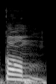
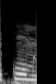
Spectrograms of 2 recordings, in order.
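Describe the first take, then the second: First: कम said short, like "kum"; correct pronunciation. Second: कोम with a long "o", the wrong reading; wrong pronunciation. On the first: Teacher showing students the right reading, कम short. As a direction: say कम with a short, clipped vowel. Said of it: "इसे कोम नहीं पढ़ेंगे". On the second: Teacher warning students off a mistake, कोम with long "o". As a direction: say कोम drawn out on the "o". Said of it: "कोम नहीं पढ़ेंगे". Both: Shown as a demonstration.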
